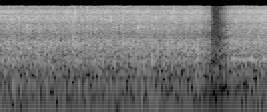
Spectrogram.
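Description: Spice paste sizzling in hot oil in a non-stick pan, with a spatula rubbing and scraping through it; the sound drops out briefly about one and a half seconds in.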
